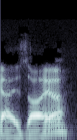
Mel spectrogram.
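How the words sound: It is said with a British pronunciation.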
